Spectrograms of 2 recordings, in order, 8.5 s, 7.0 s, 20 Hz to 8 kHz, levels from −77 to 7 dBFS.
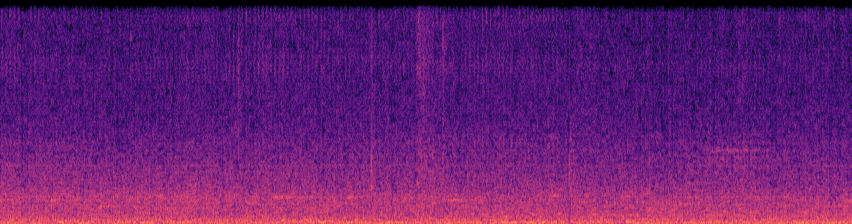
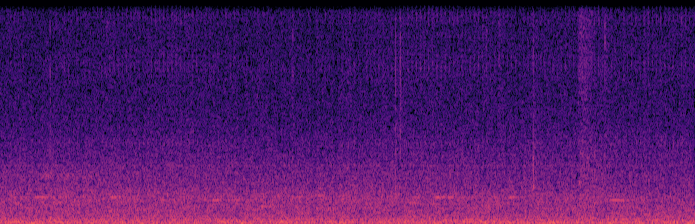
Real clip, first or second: second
